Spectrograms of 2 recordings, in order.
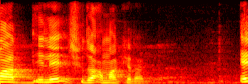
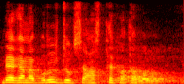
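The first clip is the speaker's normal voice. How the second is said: softer, lower hush to his wife; hushed warning; 4 semitones lower, 12 dB quieter than usual. Retold or imitated. Husband hushing his wife about the thief, softly. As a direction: keep it down, a stranger is inside. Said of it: "তো বলতেছে".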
